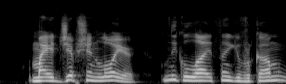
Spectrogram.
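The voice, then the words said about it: Put-on Russian accent. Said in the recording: “He has a Russian accent.”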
